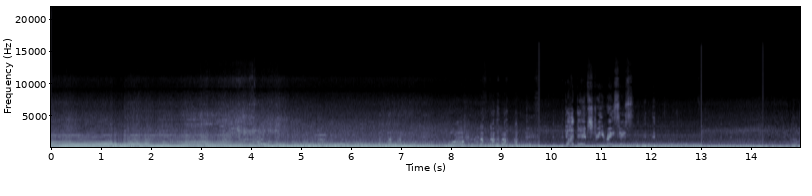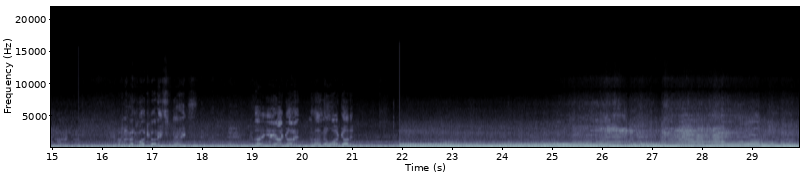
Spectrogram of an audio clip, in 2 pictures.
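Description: A car engine roars and revs up and down through the gears.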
